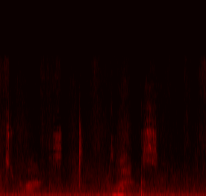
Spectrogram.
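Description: Faint close-up whispering and soft mouth sounds, with a brief low falling hum about two and a half seconds in.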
